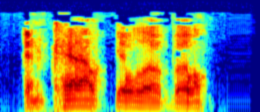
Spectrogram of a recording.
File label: "incalculable", English; adjectives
